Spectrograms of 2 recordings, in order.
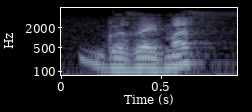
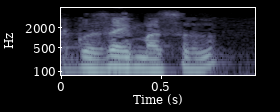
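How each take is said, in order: First: The final u vowel is left silent. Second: The final u vowel is clearly pronounced. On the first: The speaker calls it right. "but as" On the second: The speaker calls it wrong. "We don't pronounce these words as"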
